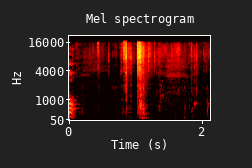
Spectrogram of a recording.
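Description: A pocket knife slicing and scraping through packing tape on a cardboard box, with two short sharp rips about a second in. The knife is not cutting well.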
